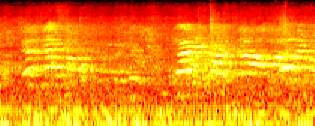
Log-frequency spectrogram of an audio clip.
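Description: Children shouting and calling out with high voices in two stretches, one just after the start and one from about halfway to the end, over a steady low rumble.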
